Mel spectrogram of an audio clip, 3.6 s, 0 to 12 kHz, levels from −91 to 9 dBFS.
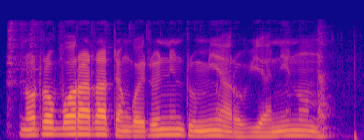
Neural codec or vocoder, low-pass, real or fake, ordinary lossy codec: none; 7.2 kHz; real; none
